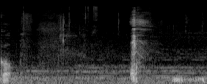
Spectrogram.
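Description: A man's single short cough about halfway through, followed by a brief vocal sound near the end, over a faint steady background hum.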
